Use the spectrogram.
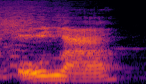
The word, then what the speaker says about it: hola: We said hola because the H is silent.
